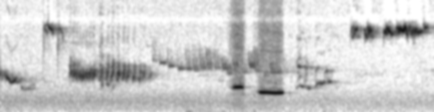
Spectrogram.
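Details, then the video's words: Male European robin in melancholy song: scratchy, trilled and warbling high phrases, some fast-repeated, sliding between notes. A loud, clean whistle, a short high note then a longer lower one, cuts in midway. Faint hiss beneath. "English Robin - Erithacus rubecula - Rødhals - Glóbrystingur - Söngfugl"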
